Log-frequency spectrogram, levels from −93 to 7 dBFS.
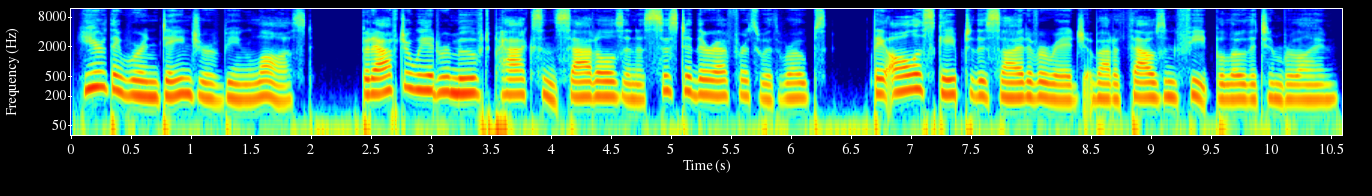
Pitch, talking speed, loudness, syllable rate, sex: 205 Hz, 215 wpm, -17 LUFS, 6.0 syllables/s, female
